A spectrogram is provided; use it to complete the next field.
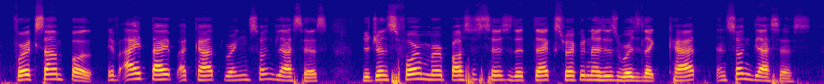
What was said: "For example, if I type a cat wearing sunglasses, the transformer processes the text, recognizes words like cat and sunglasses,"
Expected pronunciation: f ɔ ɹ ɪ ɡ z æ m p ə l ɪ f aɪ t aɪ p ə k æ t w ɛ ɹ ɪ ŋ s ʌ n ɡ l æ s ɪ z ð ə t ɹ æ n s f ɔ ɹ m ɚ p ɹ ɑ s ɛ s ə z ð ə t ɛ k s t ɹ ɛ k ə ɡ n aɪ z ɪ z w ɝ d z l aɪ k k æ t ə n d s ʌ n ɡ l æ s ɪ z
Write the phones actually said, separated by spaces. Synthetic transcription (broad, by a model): f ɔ ɹ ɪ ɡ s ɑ m p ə l ɪ f aɪ t aɪ p ə k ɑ t w ɛ ɹ ɪ ŋ s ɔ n ɡ l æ s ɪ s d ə t ɹ æ n s f ɔ ɹ m ɚ p ɹ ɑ s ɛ s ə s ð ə t ɛ k s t ɹ ɛ k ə ɡ n aɪ s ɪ s w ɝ d s l aɪ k k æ t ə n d s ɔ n ɡ l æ s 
